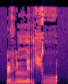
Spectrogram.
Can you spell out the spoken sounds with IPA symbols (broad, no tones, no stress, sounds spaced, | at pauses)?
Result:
ɭ a̤ ɳ lː e r ç ɔ̤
